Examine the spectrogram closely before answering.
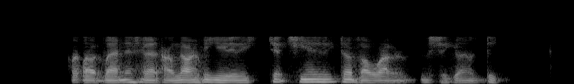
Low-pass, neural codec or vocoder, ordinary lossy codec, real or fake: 3.6 kHz; codec, 16 kHz, 0.5 kbps, FreqCodec, larger model; AAC, 24 kbps; fake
